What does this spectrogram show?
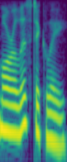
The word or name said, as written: moralistically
